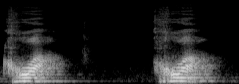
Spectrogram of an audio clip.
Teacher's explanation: Luego tenemos la combinación oi, que suena gua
